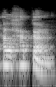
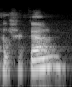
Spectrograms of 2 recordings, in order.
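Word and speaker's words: الحكم: Kemudian berikutnya al-hakam. Nah, ini bukan al-hakim ya. Al-hakim nanti di sini ada ya-nya. Kalau tanpa ya bacanya al-hakam.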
